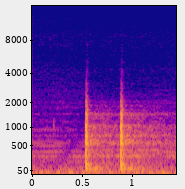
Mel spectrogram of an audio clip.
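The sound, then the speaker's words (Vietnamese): Two sharp knocks sound on a door, spaced about a third of a second apart, crisp and clear against an otherwise quiet background. “Ấy nhưng mà tiếng gõ vẫn cứ vang lên đều đều như vậy.”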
